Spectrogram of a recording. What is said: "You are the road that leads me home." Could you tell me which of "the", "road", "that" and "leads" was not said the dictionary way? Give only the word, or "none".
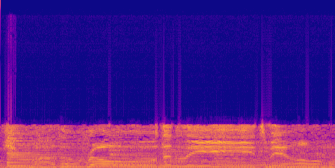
none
